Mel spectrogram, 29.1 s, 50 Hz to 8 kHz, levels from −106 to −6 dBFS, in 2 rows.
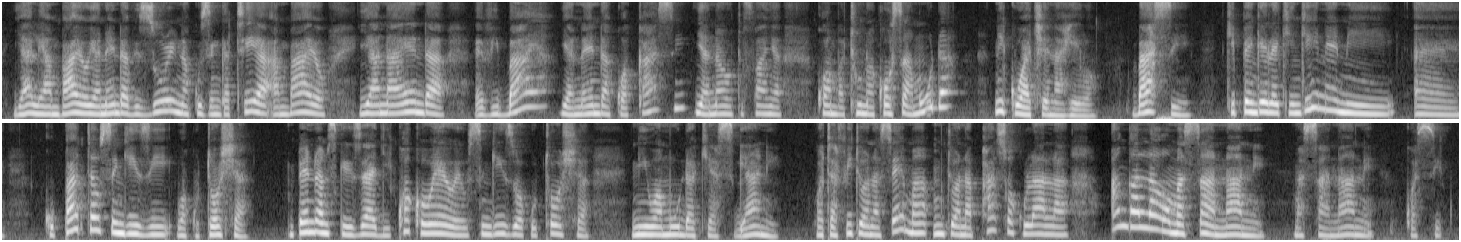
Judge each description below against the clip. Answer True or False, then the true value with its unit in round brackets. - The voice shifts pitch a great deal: False (3.9 semitones)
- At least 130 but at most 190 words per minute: False (110 wpm)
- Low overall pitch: False (200 Hz)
